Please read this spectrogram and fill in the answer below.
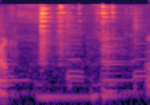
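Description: Background guitar music with held notes, and a couple of light metallic clinks of cutlery being picked up.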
